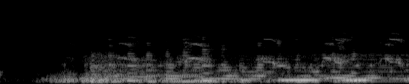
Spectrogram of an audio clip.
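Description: Background music with electric guitar and bass, fading in after a moment of silence about a second in.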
